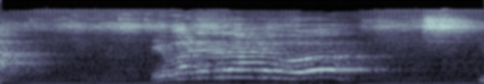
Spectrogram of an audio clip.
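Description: A man's voice sings or chants one drawn-out phrase, starting about three quarters of a second in and lasting about a second, with a light metallic jingling around it.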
